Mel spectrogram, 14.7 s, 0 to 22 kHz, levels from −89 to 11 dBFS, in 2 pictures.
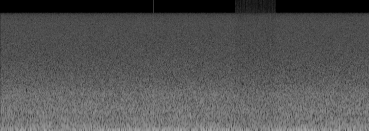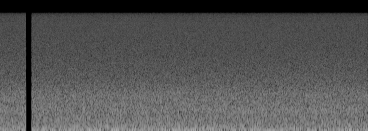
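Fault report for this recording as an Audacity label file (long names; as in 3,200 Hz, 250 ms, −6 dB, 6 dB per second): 3.070000	3.070000	click
4.690000	5.530000	clipping −27.5 dBFS
7.900000	8.020000	drop-out 115 ms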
